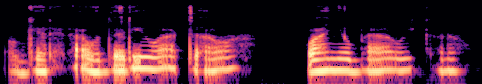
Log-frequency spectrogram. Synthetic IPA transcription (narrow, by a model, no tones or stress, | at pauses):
ɔ̰ɡɛɾɛɾa̰ʊd̪a̰ɾiwata̰wa | waɲobawikanɔ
